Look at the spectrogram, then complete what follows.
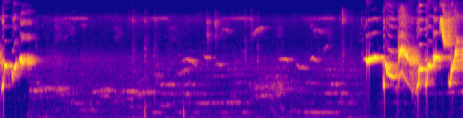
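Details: White-rumped shama lure song meant to stir emotion and breeding urge so another bird replies and unloads its song: a loud whistled opening, a long stretch of soft scattered chirps and twitters, then an intense burst of varied whistles and rapid high trills.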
